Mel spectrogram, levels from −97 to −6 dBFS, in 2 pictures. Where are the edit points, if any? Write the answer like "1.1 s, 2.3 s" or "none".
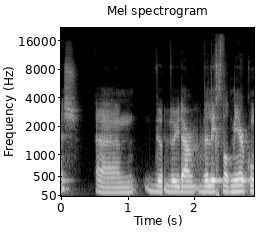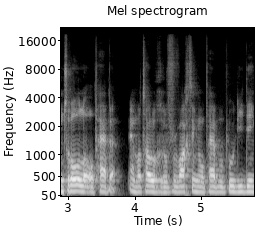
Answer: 1.5 s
